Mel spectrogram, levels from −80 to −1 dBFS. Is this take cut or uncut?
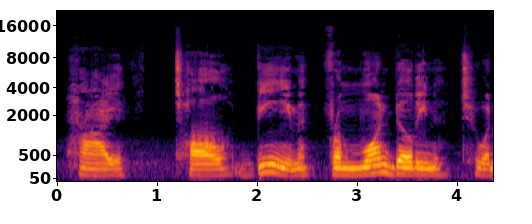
cut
